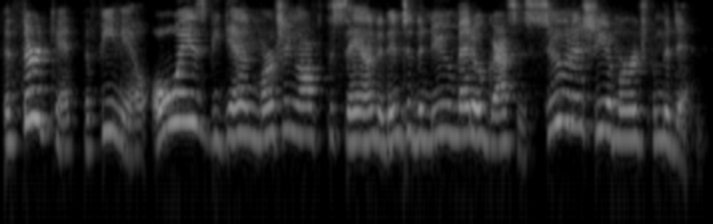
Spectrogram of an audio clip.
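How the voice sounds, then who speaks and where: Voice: high-pitched, expressive, normal speed, hardly any pauses, a bit bright. A young reader, a child or young teen, narrating a story read aloud from a book. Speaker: audiobook reader.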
